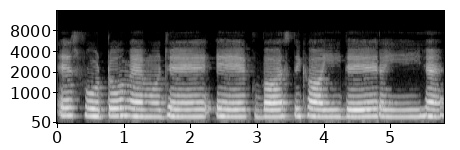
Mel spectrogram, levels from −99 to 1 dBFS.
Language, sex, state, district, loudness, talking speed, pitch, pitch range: Hindi, female, Madhya Pradesh, Umaria, -16 LUFS, 105 wpm, 230 Hz, 225-240 Hz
